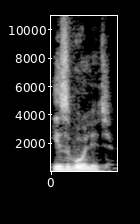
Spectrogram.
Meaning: 1. to desire, to wish 2. to kindly, to please be good enough 3. to if you wish, to all right, to with pleasure
- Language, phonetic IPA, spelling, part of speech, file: Russian, [ɪzˈvolʲɪtʲ], изволить, verb, Ru-изволить.ogg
